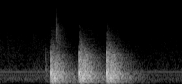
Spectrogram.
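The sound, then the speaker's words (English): Three firm knocks on a wall by a person, evenly spaced about a quarter second apart, each a dull, resonant thud with a brief decay, against a quiet background. “So I'm going to knock on the wall here 3 times, and I would like for you to replicate it.”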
